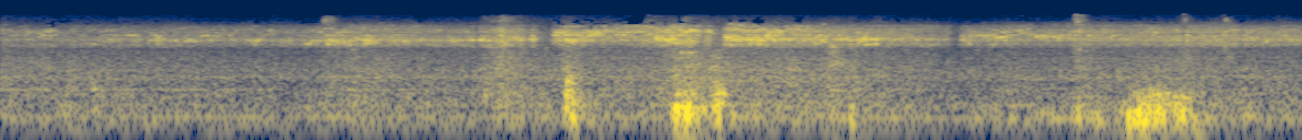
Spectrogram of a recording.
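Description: Near silence outdoors among trees: a faint steady chirring of insects, with a few soft knocks about halfway through and again near the end.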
